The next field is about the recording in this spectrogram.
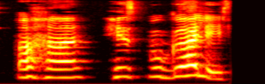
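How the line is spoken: Laughing. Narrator (Russian): засмеялся Денис

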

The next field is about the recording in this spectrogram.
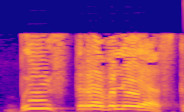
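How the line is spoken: Shouted. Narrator (Russian): крикнул я

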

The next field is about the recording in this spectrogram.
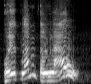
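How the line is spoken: Excited exclamation. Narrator (Vietnamese): Thái Anh tinh thần vô cùng phấn chấn, kêu lên

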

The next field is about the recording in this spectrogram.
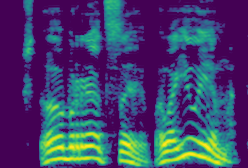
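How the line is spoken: Shout. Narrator (Russian): крикнул Егоров

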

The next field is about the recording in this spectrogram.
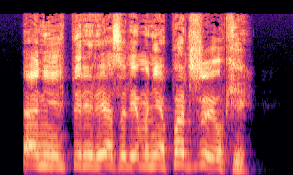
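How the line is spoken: Tearful childish whimpering. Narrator (Russian): В голосе Стура слышалось слезливое хныканье, словно у ребенка, жалующегося на то, что ему достался самый маленький кусок пирога

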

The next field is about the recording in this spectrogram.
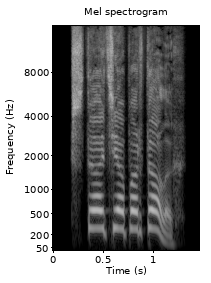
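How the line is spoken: Cheerful. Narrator (Russian): весело сказала Кира

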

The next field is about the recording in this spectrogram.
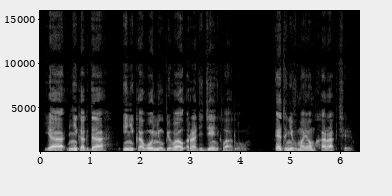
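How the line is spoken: Calm reply. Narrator (Russian): спокойно ответил Джо

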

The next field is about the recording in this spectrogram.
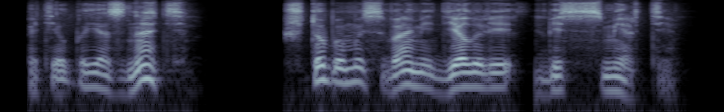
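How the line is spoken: Quiet objection. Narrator (Russian): тихо возразил Лапин

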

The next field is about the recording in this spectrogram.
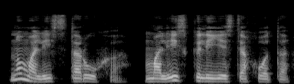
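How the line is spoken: Sighing. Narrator (Russian): вздохнул Андрей Иванович

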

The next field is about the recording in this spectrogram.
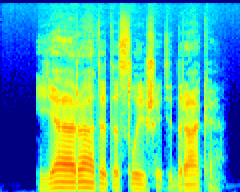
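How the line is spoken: Said softly. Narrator (Russian): мягко сказал он

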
